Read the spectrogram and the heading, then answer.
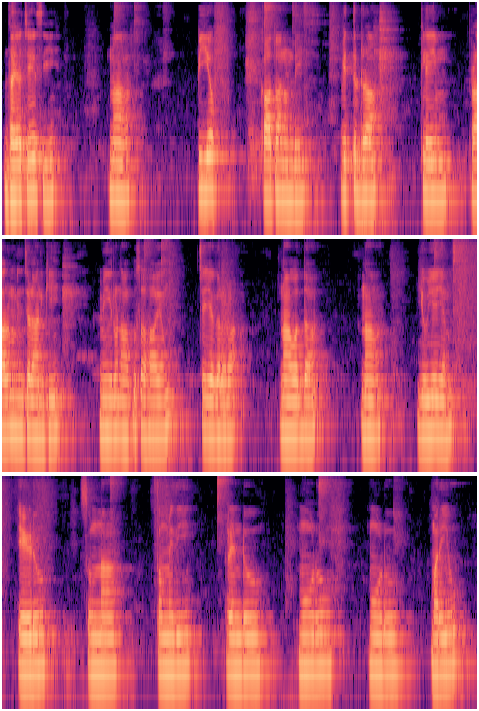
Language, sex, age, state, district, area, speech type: Telugu, male, 18-30, Andhra Pradesh, Nellore, urban, read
